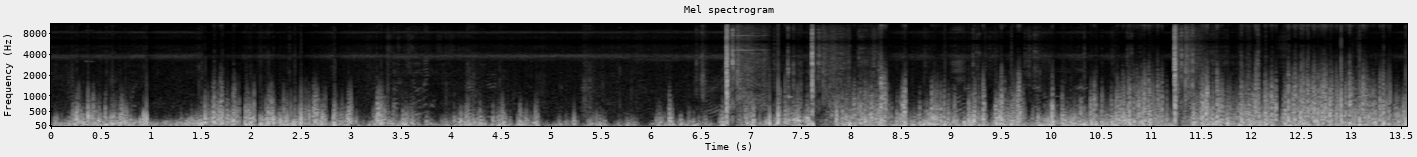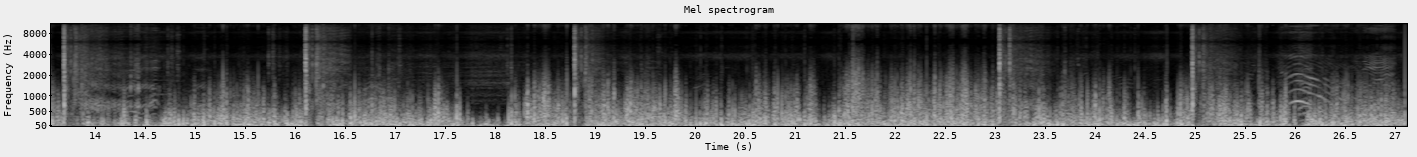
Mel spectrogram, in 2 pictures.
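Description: Shotgun reports at a clay-target range: about eight sharp shots, the first some seven seconds in, then one every two to four seconds, over a steady low wind rumble on the microphone.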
